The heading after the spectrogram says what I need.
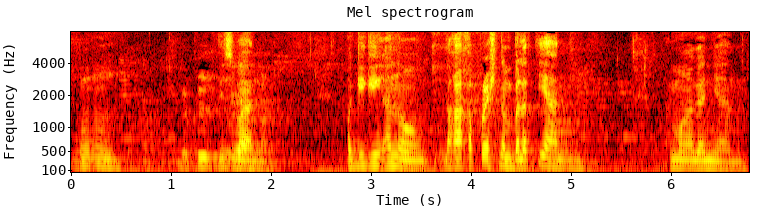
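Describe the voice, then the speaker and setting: Music plays in the background of this large-hall recording, where a Filipino food vlogger with a voice on the high side talks slowly. Sharing a meal at a restaurant, he chats casually in a mix of Tagalog and English and laughs a lot as he tastes.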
